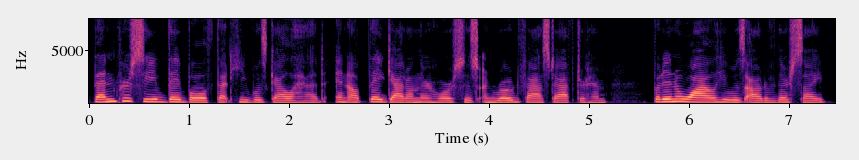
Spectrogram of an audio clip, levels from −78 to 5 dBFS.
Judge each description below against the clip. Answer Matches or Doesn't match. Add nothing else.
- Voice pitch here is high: Matches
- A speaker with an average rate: Doesn't match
